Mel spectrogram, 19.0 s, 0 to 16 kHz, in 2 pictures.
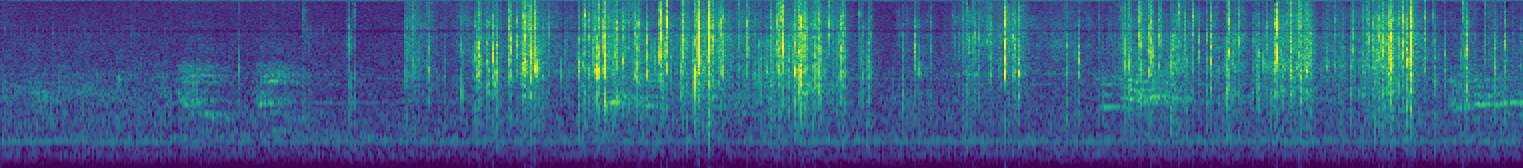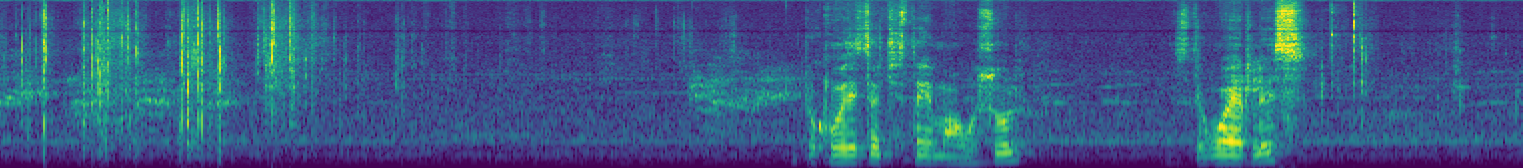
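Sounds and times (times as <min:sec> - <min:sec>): plastic and cardboard crinkling: 0:02.5 - 0:13.0.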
